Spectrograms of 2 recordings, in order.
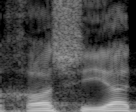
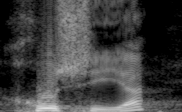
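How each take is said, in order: First: The first vowel is an open 'a' sound. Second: The first vowel is a rounded 'u' sound. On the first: The Prophet was the one who feared. "dibaca dengan khasyiyah dengan fathah kha" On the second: The companions were the ones who feared. "didammahkan khusyiyah"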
